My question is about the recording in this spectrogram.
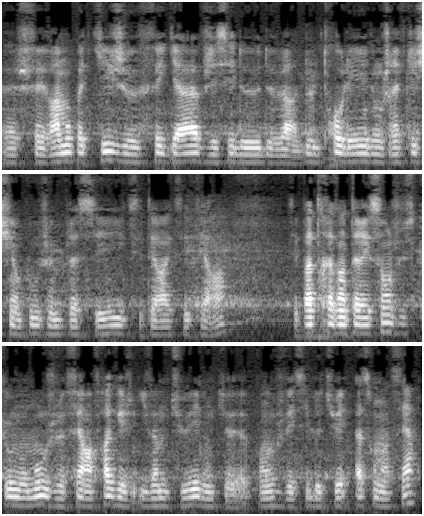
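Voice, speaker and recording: A man's voice: deep voice, flat delivery, quick pace, fairly bright tone. A young adult Frenchman gives casual, hesitant and rambling gameplay commentary on a noisy home recording. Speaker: gaming video creator.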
